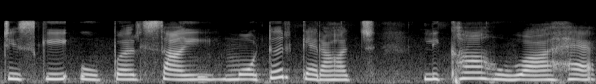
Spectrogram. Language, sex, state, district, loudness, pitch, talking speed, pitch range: Hindi, female, Punjab, Fazilka, -14 LUFS, 230 Hz, 80 wpm, 220-245 Hz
